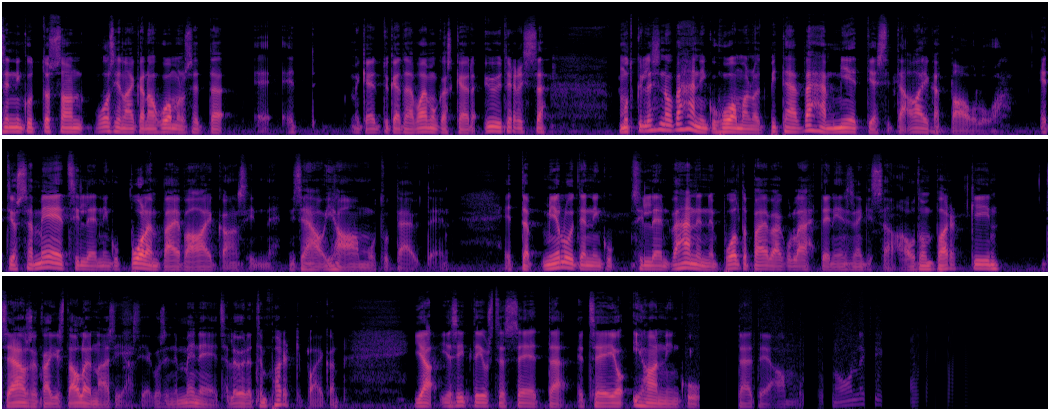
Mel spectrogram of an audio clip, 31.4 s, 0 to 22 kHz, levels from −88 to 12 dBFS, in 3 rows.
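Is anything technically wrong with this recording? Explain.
Yes. From 27.74 s to the end at 31.39 s, just after "ei ole ihan niin", the fade-out shows truncation distortion. The fade stage keeps only about 8 bits without dither, so the shrinking speech waveform collapses into coarse square steps. The tail turns gritty, unlike a clean fade or a noise gate's abrupt cut.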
